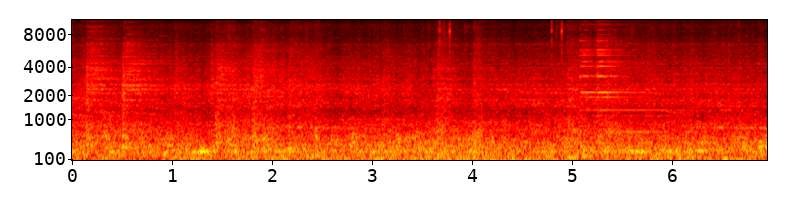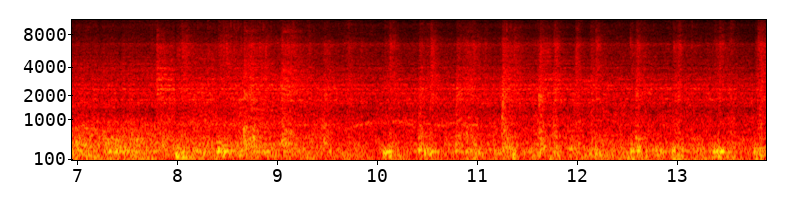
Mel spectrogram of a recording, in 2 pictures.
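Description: Indian Railways passenger train running at speed, heard from an open coach doorway: a steady rumble with wheels clattering over the rail joints. A brief high tone sounds about five seconds in. The enclosed tunnel sound opens out about ten seconds in as the train leaves the tunnel.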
